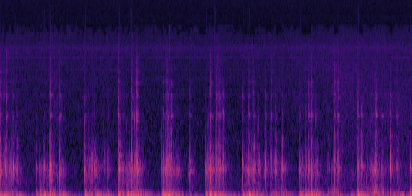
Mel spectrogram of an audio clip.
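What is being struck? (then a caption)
Plastic toy ball. A hand-sized, hollow, translucent green plastic toy ball with small frog-like legs is held in both hands and tapped and scratched with long manicured nails. The result is a rapid, uneven string of dull, hollow taps and short scratchy bursts, heavy in low tones with quick decay and no lingering ring.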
